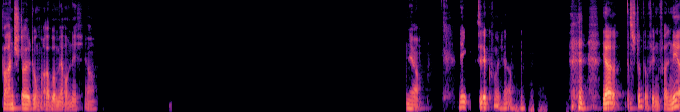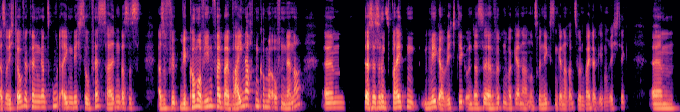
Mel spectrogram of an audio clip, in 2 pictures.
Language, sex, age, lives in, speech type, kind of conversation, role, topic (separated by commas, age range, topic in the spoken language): German, male, 25-29, Germany, conversation, unstructured, none, Welche Traditionen möchtest du an die nächste Generation weitergeben?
